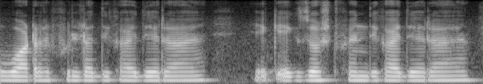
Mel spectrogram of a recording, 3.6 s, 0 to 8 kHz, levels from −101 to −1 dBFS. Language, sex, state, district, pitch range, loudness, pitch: Hindi, male, Punjab, Kapurthala, 145-150 Hz, -20 LUFS, 150 Hz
